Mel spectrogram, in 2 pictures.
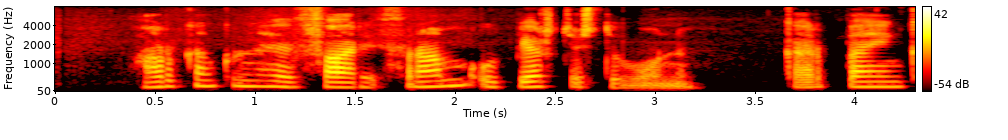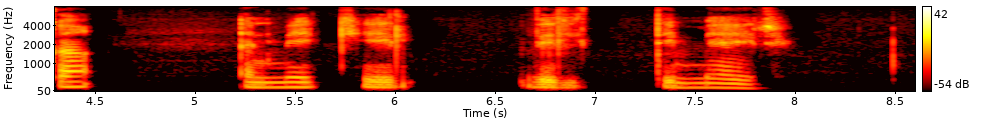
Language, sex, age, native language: Icelandic, female, 40-49, Icelandic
